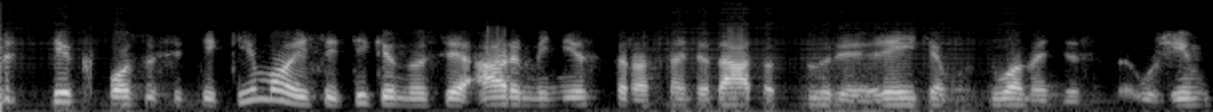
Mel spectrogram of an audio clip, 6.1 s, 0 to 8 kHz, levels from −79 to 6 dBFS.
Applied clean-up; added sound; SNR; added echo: neural separator model SepFormer DNS4.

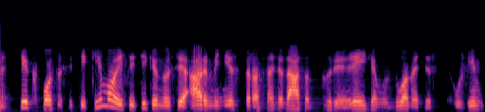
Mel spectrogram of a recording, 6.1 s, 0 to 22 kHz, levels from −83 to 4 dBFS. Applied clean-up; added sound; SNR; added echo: neural mask model DeepFilterNet 3.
